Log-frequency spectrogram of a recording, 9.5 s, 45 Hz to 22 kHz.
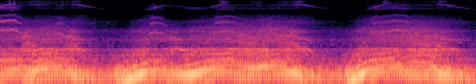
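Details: Ford 6.7 Powerstroke diesel, engine running: high-pitched Banshee squeal rising and falling with revs above diesel clatter, sounds like belt but comes from middle of engine bay, not belts; likely turbo area.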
